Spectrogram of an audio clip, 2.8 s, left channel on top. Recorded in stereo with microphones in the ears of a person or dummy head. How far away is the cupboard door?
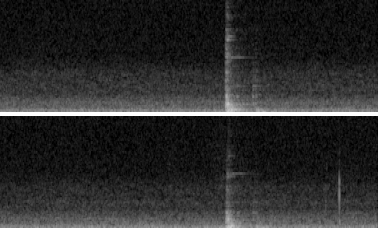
About 1.5 m.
